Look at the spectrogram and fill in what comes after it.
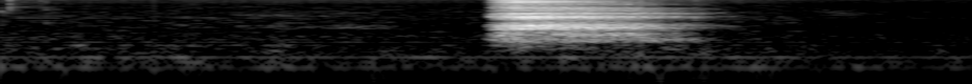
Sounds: Sigh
